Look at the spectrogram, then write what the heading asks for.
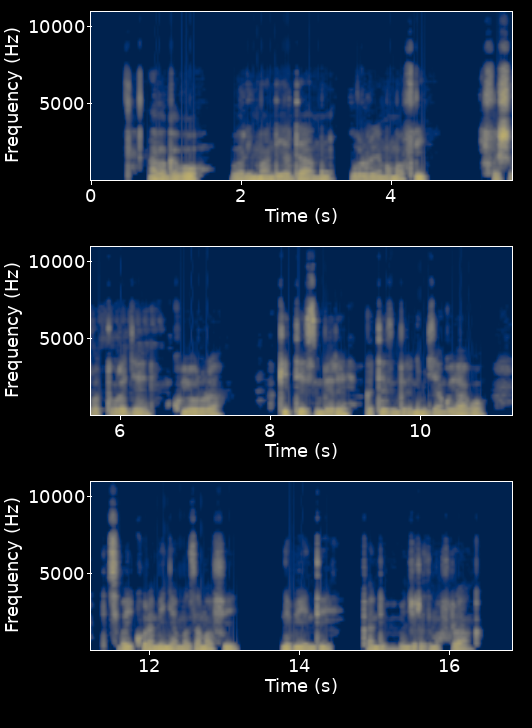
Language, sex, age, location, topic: Kinyarwanda, male, 25-35, Nyagatare, agriculture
